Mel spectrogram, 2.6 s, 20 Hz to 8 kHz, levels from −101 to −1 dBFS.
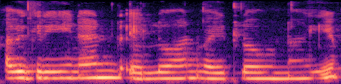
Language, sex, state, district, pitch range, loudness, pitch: Telugu, female, Andhra Pradesh, Sri Satya Sai, 215-235 Hz, -16 LUFS, 225 Hz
